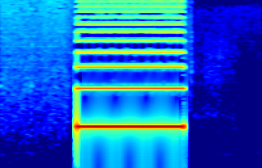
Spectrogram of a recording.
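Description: A single steady electronic beep, loud and clear, lasting under a second with a sharp start and stop: the tone an answering machine sounds before recording begins.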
